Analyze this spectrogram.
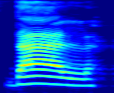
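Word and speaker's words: دال: notebook ready let's go our first letter is DAL it's just like the English D very easy to pronounce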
